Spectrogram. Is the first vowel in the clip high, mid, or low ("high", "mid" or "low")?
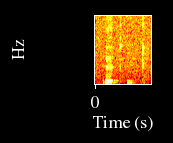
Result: mid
